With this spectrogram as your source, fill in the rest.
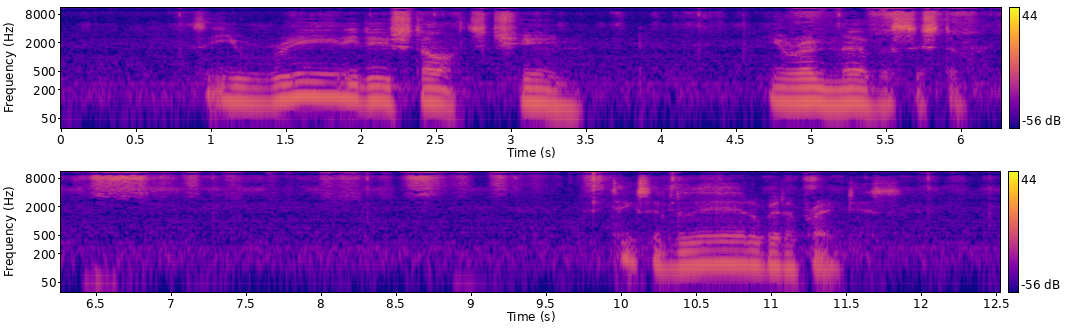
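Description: A man speaks calmly close to the microphone, in short bursts with pauses.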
